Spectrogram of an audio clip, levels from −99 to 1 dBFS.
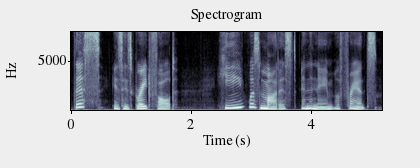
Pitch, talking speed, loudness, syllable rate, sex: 230 Hz, 150 wpm, -15 LUFS, 3.6 syllables/s, female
